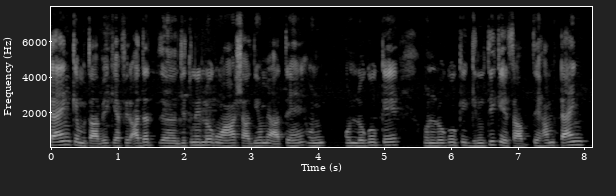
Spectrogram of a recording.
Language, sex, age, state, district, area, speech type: Urdu, male, 18-30, Delhi, East Delhi, urban, spontaneous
